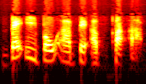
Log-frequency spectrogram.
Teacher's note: It's missing the T out of everything. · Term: glottal stop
